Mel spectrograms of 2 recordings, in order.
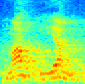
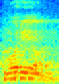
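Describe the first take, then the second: First: The name is said as 'Maryam' with a vowels. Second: The name is said as 'Moriyom' with o vowels. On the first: The speaker calls it right. "মিম র জবর মার, ইয়ামিম জবর ইয়াম" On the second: The speaker calls it wrong. "আমরা উচ্চারণ আবার ভুল করি, আমরা মরিয়ম বলি"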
